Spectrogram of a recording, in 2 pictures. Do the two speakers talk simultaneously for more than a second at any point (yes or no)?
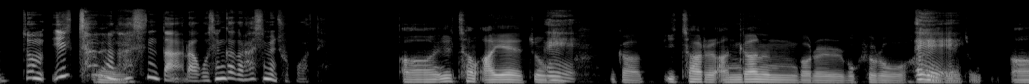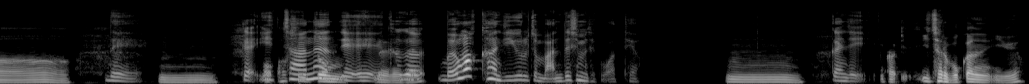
yes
